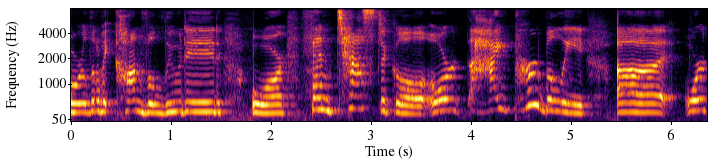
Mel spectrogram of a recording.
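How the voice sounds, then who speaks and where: Over noticeable background noise, a woman speaks in an upbeat tone with a high pitch and ordinary pitch variation. Her pace is fairly slow and her loudness very even. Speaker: writer. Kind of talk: casual talk to camera.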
